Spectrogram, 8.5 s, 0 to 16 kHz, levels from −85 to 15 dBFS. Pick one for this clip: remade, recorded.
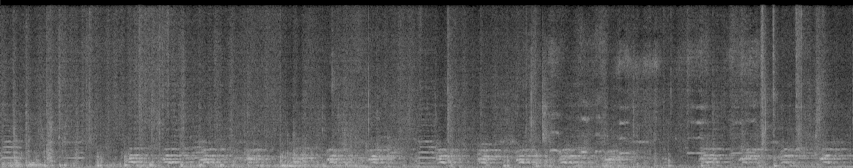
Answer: remade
